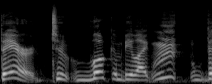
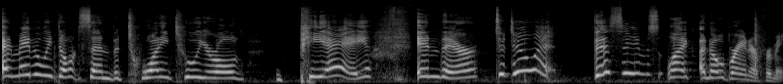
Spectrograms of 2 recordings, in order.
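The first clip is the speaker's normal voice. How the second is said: heated, impassioned angry voice, pitched up; 6 semitones higher than usual. Show co-host making a point in a discussion, passionate, angry voice. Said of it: "now I'm using my passionate, angry voice".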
